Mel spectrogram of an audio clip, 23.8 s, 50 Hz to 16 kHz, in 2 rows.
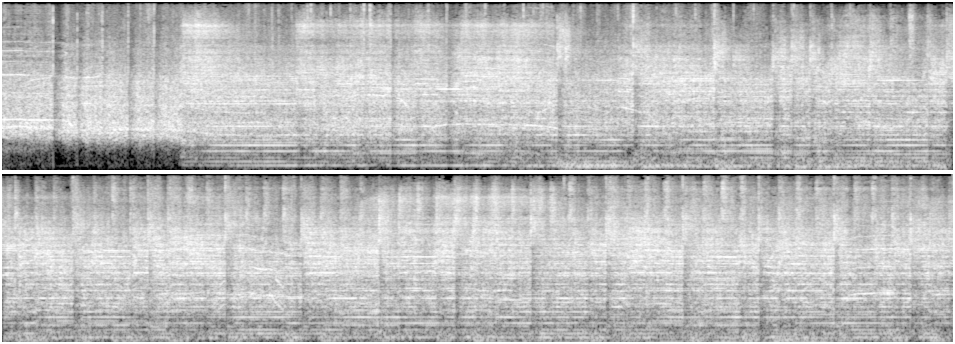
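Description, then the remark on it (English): A huge concert crowd roars and screams nonstop, loud, while amplified music kicks in after a couple of seconds and blends into the sustained cheering, as a band kick off their their tour at the Dome at America's Center in St. Louis on September 26, 2021. “So were some of you in the midst of that screaming crowd September 26, 2021?”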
